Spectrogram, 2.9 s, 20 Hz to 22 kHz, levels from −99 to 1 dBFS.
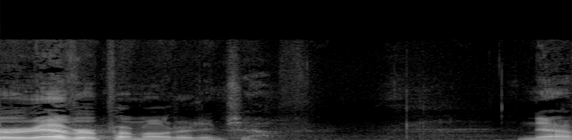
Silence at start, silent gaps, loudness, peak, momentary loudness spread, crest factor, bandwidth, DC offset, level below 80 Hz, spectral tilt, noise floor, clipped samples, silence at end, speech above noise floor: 0 s; none; -29 LUFS; -8 dBFS; 24 LU; 24 dB; 16 kHz; under 0.1%; -70 dBFS; -5.5 dB/octave; -73 dBFS; under 0.1%; 0 s; 44 dB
